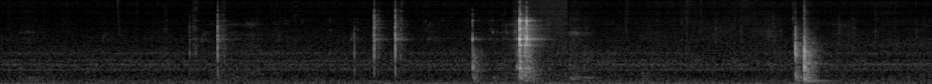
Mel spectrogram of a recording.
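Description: Wooden clacks and taps as small wooden handle pieces and a hand tool are handled and set down on a wooden workbench. There are a few light taps in the first few seconds, the loudest knock about five seconds in and another about eight seconds in, over a faint steady hum.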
